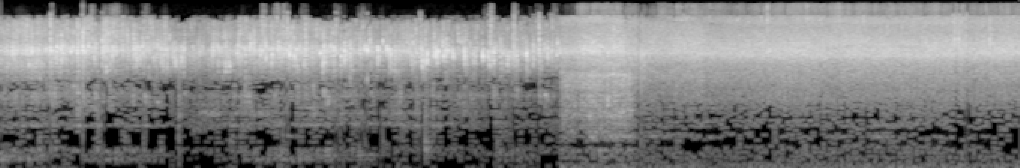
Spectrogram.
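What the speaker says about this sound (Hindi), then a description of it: "घी डाल के हम ये अरबी को इसमें फ्राई करेंगे।" Taro (arbi) frying in hot ghee gives a steady, close sizzling hiss that continues without pause, with the tone shifting slightly partway through. No one speaks.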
